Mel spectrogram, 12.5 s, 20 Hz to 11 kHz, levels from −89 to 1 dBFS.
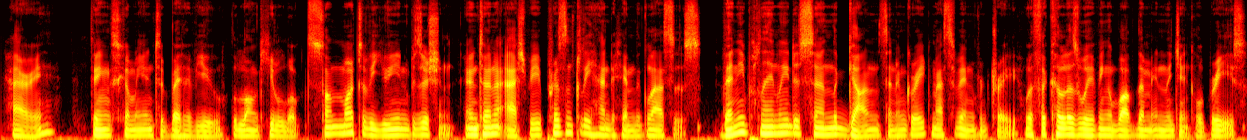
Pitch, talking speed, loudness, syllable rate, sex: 100 Hz, 220 wpm, -21 LUFS, 6.2 syllables/s, male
